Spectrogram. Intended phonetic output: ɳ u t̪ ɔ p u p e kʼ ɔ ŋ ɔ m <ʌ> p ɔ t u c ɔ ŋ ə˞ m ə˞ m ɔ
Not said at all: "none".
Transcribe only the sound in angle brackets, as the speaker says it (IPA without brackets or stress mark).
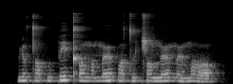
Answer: ə˞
